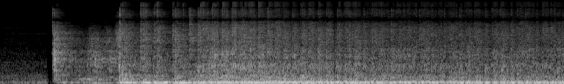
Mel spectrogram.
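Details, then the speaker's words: 1968 Ford Mustang engine cranks, catches and settles into a loud, deep, steady rumble with no clanking or knocking; healthy idle. "it's so loud. No, there was no clanking. No, sounds good."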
